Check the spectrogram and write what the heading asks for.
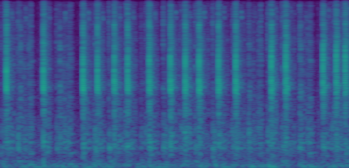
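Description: typewriter keys clacking

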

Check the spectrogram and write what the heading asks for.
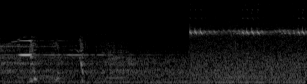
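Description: crickets chirping

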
